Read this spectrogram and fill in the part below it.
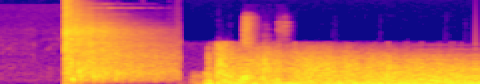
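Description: A shotgun fires shotgun shells outdoors in one loud, sharp blast, then a second close report that rings out with a long sustained roar and echo.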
